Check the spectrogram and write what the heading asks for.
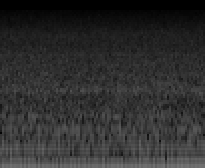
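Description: Steady low hum with an even hiss over it, the room's background noise in a pause between speech.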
